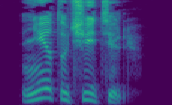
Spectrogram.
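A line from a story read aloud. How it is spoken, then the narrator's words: Calm. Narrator (Russian): Сказал спокойно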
